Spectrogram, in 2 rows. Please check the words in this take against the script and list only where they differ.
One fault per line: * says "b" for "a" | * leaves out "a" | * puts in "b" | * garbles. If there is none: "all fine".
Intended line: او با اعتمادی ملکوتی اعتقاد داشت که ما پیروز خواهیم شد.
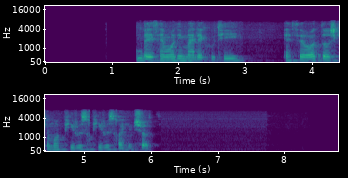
* leaves out "با"
* puts in "پیروز"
